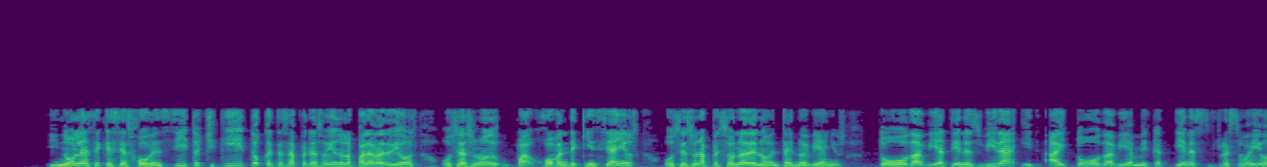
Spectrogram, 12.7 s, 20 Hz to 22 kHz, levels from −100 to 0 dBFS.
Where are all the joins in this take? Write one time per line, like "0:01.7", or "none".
0:10.7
